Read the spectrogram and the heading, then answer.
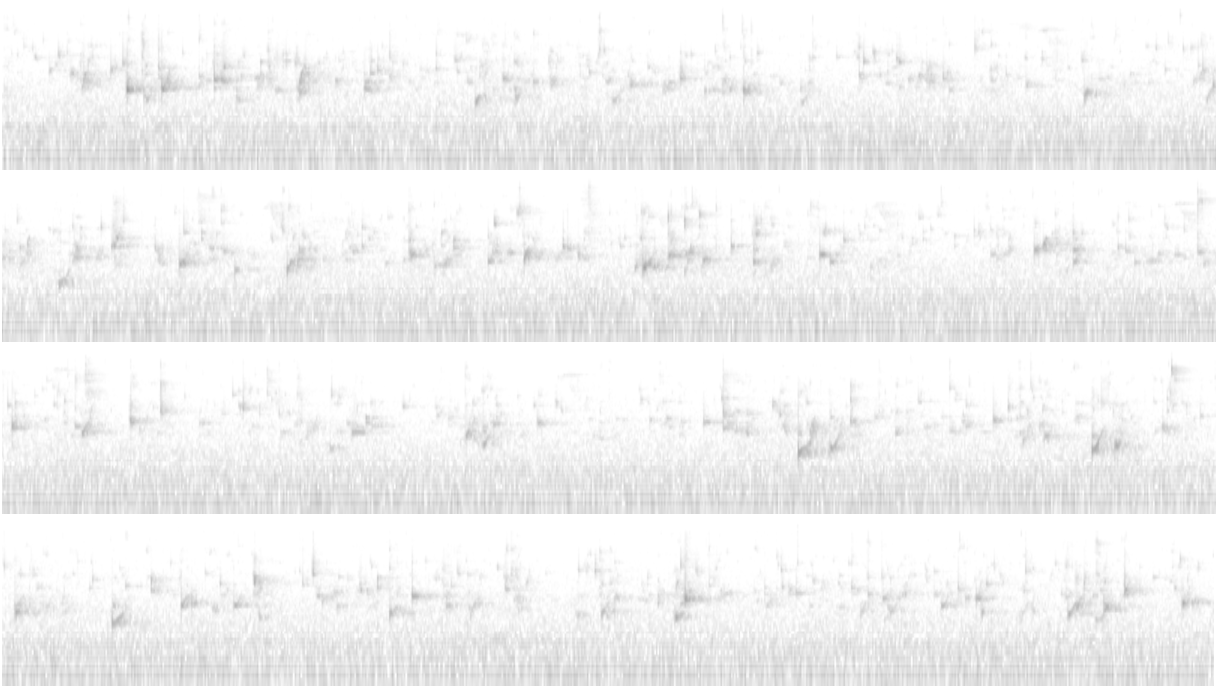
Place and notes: Lithuania, country, under the bridge
as waters flow under the little bridge...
